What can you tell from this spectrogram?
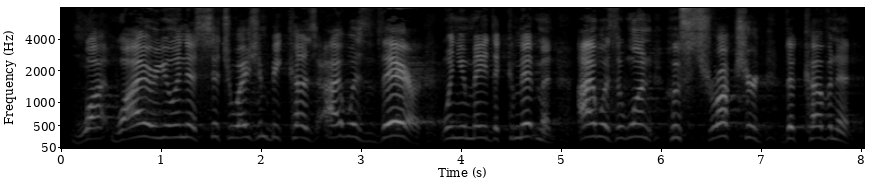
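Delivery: firm divine rebuke; God's stern rebuke. Retold or imitated. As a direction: confront them as God himself.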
